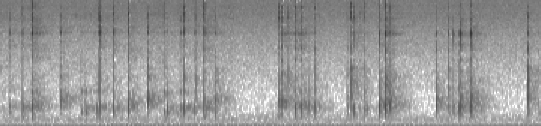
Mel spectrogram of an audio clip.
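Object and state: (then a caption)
Carved wooden box. A small hollow wooden box with a carved pattern is held in both hands and tapped and scratched with fingertips and nails. Quick, dry taps with a hollow mid-pitched knock die away almost instantly, in uneven bursts separated by soft scratching over a faint, steady low hum.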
